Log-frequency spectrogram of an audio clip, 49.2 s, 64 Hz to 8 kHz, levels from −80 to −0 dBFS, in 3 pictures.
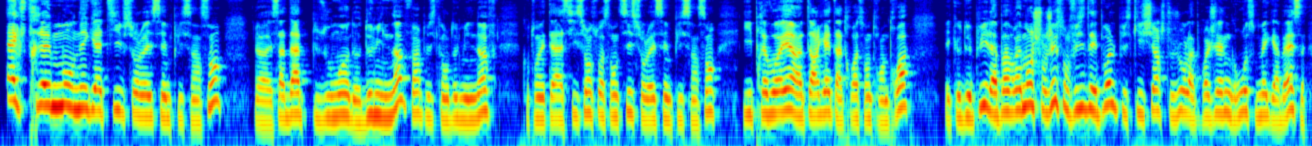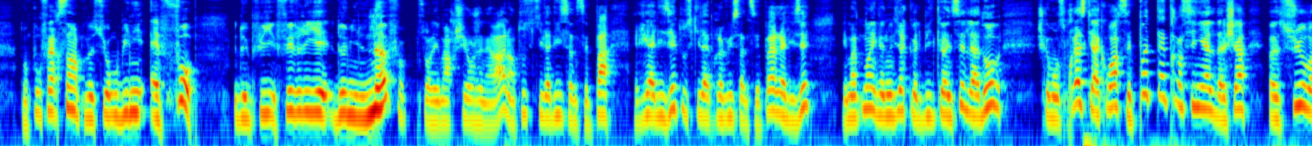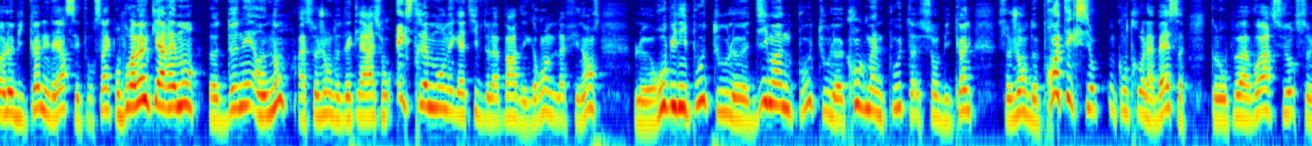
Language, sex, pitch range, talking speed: French, male, 165-220 Hz, 205 wpm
